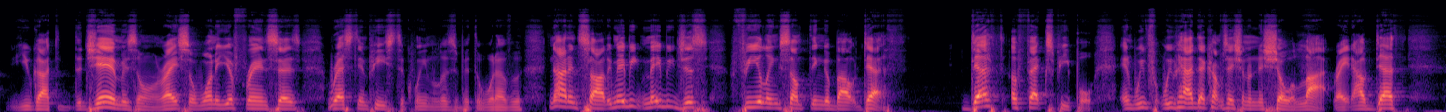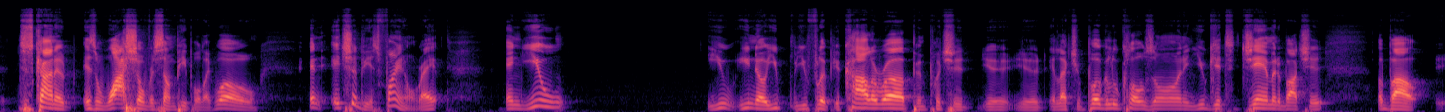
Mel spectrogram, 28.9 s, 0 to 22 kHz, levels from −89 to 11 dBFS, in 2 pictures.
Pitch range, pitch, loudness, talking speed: 110-150 Hz, 130 Hz, -22 LUFS, 195 wpm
